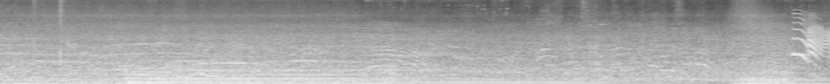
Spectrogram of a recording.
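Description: Heavy vehicle engine running in a large arena, a steady deep rumble that grows louder again about seven seconds in, with a voice heard over it.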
